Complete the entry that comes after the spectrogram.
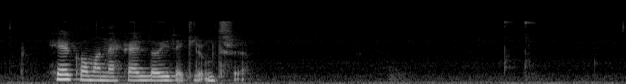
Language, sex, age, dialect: Faroese, female, 15-35, Norðurstreymoy/Eysturoy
